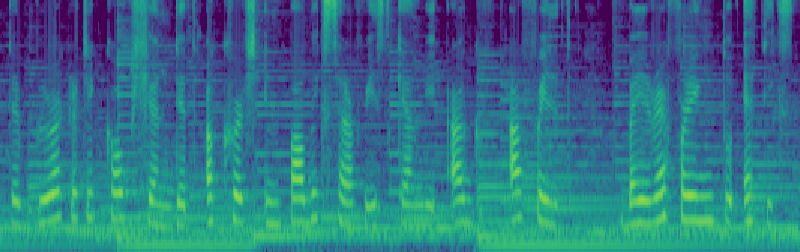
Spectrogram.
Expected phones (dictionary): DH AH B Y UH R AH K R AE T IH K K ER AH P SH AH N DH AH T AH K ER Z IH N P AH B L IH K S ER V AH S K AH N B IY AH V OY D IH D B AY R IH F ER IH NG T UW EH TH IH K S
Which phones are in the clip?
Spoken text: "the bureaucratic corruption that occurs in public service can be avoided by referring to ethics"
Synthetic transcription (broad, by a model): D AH B Y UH R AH K R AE T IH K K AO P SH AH N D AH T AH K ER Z IH N P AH B L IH K S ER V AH S K AH N B IY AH F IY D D B AY R IH F ER IH NG T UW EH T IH K S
